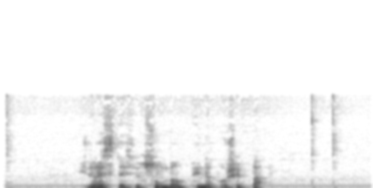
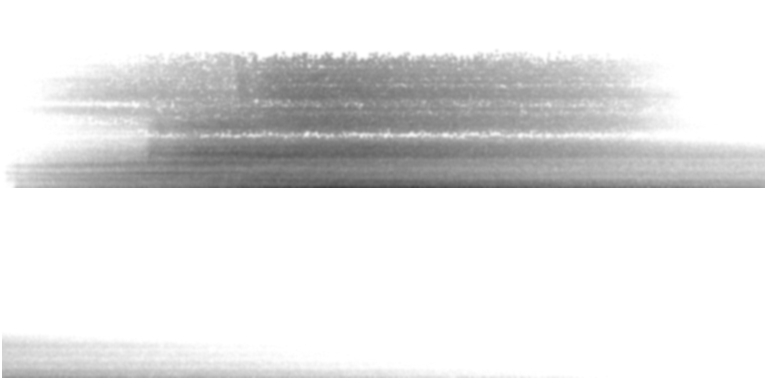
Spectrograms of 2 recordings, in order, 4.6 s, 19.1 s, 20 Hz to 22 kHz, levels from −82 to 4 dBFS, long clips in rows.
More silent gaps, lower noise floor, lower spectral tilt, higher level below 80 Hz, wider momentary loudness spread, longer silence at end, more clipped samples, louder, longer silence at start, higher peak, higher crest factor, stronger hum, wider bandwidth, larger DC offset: neither; second, -56 dBFS vs under -90 dBFS; first, -6.5 dB/octave vs -3.5 dB/octave; first, -40 dBFS vs -46 dBFS; second, 21 LU vs 24 LU; second, 0.45 s vs 9.15 s; neither; second, -26 LUFS vs -19 LUFS; second, 0.05 s vs 0.7 s; second, -10 dBFS vs -4 dBFS; about the same, 18 dB vs 22 dB; neither; second, 11.5 kHz vs 16.5 kHz; neither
